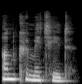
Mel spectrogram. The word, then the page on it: uncommitted: British English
